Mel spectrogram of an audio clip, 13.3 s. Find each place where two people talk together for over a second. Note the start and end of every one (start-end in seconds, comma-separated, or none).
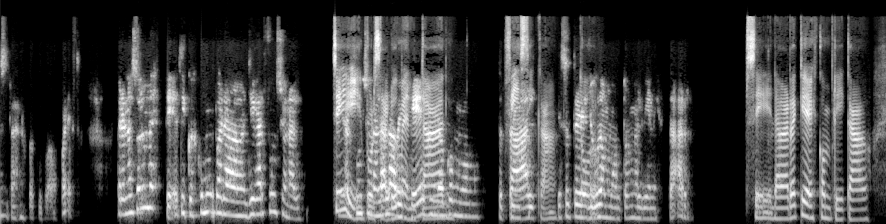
5.0-6.9, 7.5-9.1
